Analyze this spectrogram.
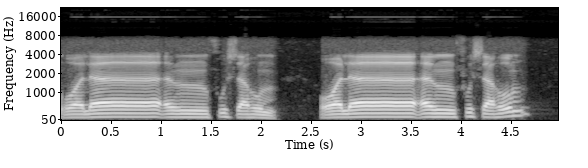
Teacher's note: panjang pada kalimah wala, hukum dia mad jaiz munfasil kerana 2 kalimah. Bacaan panjang sekadar 4 atau 5 harakat.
